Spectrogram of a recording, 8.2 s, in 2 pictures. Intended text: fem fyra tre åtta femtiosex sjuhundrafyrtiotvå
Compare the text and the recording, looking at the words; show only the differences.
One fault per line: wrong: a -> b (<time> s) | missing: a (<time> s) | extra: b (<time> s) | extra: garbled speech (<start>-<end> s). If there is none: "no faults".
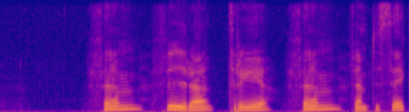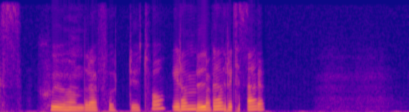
wrong: åtta -> fem (2.9 s)
extra: garbled speech (5.8-6.7 s)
